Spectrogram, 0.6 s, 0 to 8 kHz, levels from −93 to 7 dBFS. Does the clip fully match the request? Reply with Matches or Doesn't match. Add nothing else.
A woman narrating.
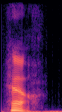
Doesn't match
